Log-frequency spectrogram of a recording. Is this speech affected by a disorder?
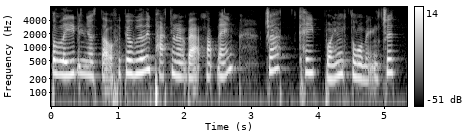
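Yes: profound deafness; profound deafness diagnosed at 18 months, cause unexplained, cochlear implant, saw surgeon 10 years ago, basic sign language; speech therapy in childhood, able to talk, oral communicator.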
